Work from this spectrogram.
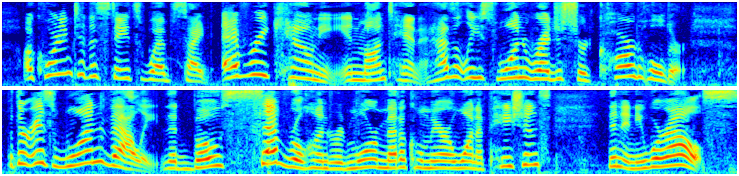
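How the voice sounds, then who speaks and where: With noticeable background noise behind her, a high-pitched woman talks at a fairly quick pace, her pitch swinging very widely. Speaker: TV news reporter. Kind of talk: TV news report.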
